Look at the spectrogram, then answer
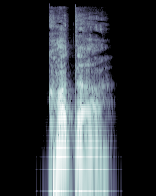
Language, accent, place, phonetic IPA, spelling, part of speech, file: German, Germany, Berlin, [ˈkʰɔtɐ], Kotter, noun, De-Kotter.ogg
- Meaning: cage, can, prison cell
